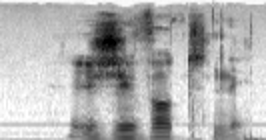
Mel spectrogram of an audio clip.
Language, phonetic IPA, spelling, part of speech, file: Polish, [ʒɨˈvɔtnɨ], żywotny, adjective, Pl-żywotny.ogg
